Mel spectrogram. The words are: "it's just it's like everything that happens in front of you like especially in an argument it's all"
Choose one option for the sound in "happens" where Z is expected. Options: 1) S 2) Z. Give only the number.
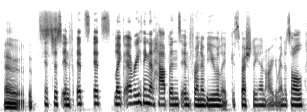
2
